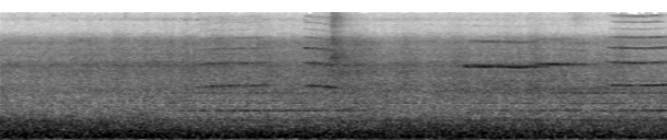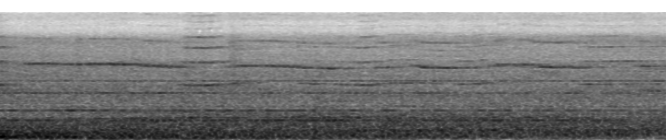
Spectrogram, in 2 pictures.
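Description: Double-deck RER A commuter train moving along an underground platform: a steady low rumble that slowly fades. Thin high metallic wheel squeals come and go from about two seconds in.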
